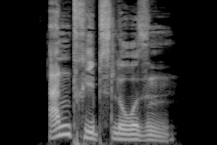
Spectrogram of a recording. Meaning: inflection of antriebslos: 1. strong genitive masculine/neuter singular 2. weak/mixed genitive/dative all-gender singular 3. strong/weak/mixed accusative masculine singular 4. strong dative plural
- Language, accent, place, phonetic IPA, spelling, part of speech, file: German, Germany, Berlin, [ˈantʁiːpsloːzn̩], antriebslosen, adjective, De-antriebslosen.ogg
